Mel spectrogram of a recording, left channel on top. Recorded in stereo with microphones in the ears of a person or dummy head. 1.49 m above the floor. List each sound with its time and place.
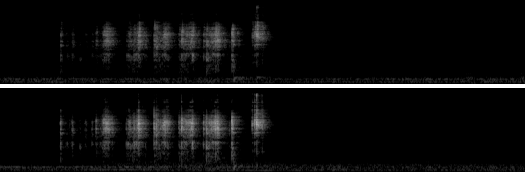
0.6 s breathing: 30° right (ahead or behind), 1.0 m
